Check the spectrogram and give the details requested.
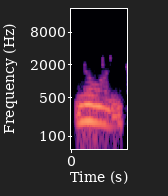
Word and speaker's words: nun: an invitation oh noon the letter nun in toning the n Sound pronounced nun a Semitic letter really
